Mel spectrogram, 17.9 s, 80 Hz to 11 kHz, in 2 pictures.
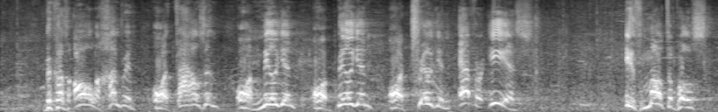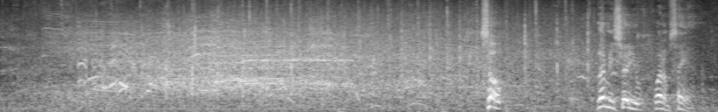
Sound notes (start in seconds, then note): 9.7 applause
